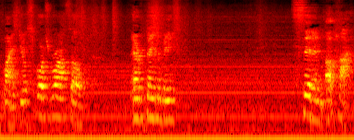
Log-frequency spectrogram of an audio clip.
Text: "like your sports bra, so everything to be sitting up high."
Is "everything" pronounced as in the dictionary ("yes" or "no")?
yes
